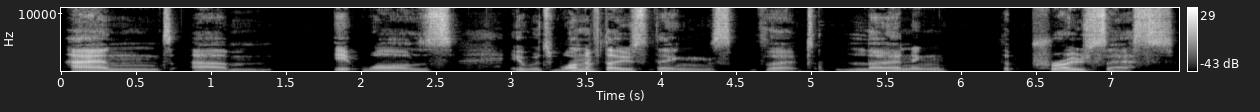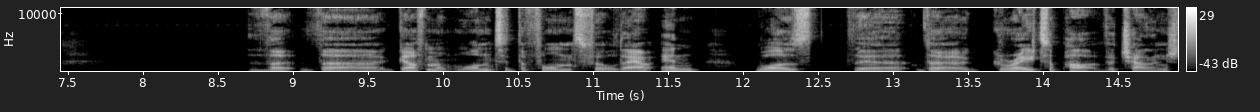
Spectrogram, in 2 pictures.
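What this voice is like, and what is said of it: British accent, not local Canadian. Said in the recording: “this isn't a Yorkton or Weyburn accent. We immigrated from the UK.”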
